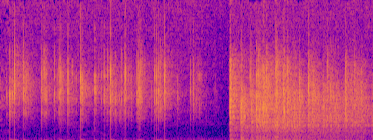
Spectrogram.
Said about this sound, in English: Roll your dice.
